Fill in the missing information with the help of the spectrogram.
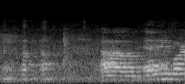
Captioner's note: laughing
